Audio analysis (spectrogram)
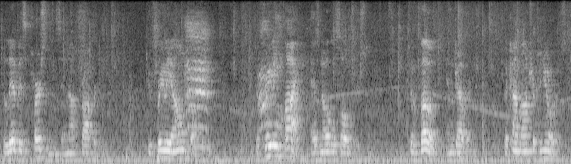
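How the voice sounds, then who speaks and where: A man declaiming from a script, phrase by phrase, in a readers theater rehearsal. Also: medium pitch. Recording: echoey room, distant mic, clear noise.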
